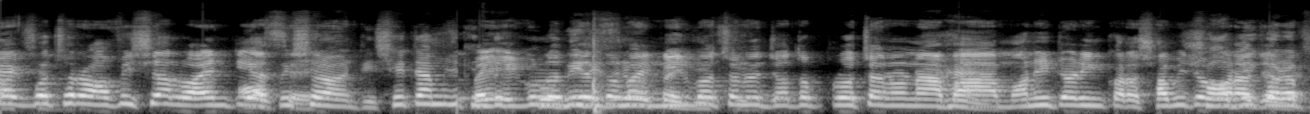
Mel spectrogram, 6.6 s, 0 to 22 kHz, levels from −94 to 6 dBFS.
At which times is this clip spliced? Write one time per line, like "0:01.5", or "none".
0:02.3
